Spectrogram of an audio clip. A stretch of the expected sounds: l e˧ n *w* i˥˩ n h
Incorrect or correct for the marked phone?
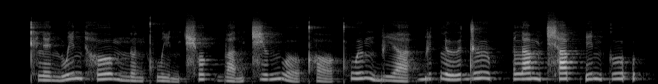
correct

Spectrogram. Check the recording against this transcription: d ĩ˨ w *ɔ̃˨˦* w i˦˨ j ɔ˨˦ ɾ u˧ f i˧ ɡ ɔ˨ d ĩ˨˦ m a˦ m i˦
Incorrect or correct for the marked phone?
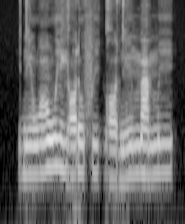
correct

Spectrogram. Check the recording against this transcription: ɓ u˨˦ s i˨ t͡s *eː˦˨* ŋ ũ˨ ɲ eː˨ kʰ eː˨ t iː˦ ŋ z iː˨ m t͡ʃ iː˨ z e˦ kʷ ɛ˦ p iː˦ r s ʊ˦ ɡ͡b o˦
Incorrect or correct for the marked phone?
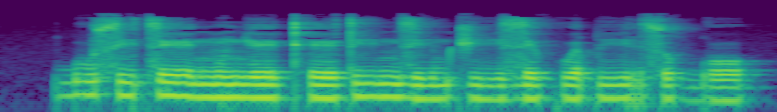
correct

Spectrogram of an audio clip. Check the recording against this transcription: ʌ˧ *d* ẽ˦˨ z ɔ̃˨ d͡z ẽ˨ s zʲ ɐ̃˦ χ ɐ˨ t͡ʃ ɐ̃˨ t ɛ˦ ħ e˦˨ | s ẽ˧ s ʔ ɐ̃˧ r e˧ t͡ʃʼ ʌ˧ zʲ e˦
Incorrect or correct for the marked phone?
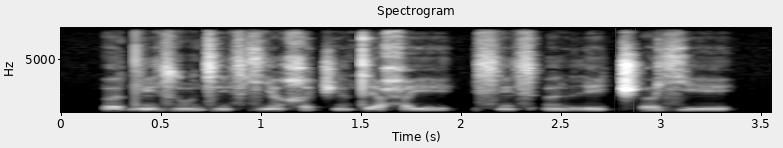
correct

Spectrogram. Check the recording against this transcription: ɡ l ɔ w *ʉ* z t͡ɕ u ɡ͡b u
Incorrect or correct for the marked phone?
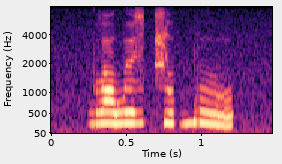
correct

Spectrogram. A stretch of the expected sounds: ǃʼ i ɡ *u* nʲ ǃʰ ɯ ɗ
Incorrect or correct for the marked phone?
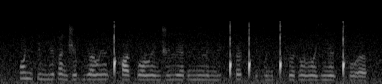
incorrect: o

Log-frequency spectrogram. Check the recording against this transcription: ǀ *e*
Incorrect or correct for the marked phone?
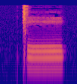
incorrect: eː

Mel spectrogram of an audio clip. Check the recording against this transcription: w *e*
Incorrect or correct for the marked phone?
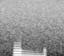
incorrect: e̤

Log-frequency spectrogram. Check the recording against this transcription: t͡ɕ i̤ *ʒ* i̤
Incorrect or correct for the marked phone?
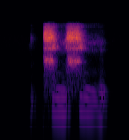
incorrect: ɕ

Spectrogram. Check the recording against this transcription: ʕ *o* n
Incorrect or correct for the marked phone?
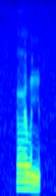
correct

